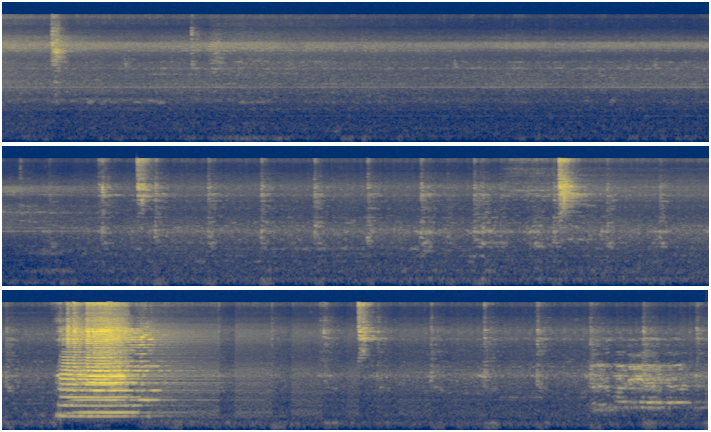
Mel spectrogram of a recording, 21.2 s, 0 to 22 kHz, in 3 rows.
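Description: CC203 diesel-electric locomotive passing, its wheels clicking irregularly over the track from about eight seconds in, then one horn blast of just over a second near the end, the loudest sound.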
